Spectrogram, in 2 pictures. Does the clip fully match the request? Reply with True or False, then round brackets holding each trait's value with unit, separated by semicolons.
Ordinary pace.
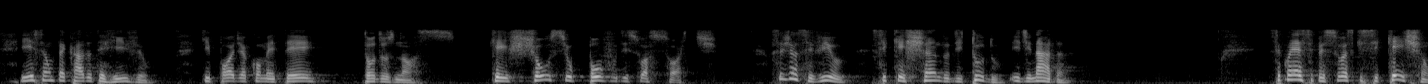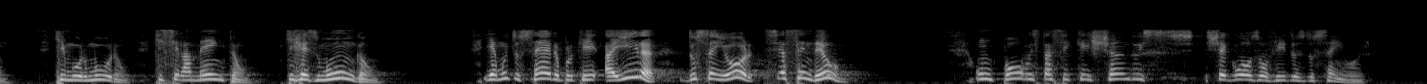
True (130 wpm)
